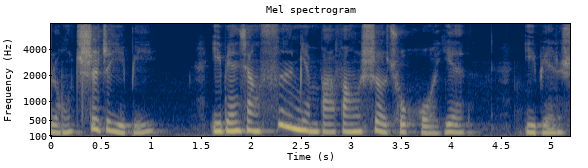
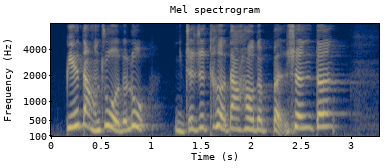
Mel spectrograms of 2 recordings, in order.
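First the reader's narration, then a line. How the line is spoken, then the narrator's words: Loudest roar. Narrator (Chinese): 用他能发出最大的声音大吼一声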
